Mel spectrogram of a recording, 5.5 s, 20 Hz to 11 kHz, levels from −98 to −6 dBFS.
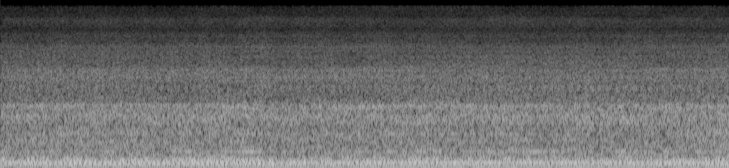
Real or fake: fake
